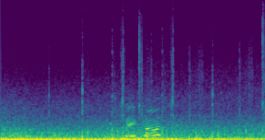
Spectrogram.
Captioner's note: car engine roaring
